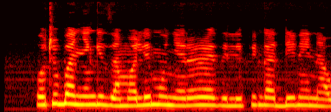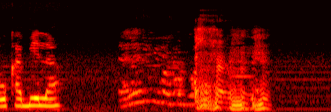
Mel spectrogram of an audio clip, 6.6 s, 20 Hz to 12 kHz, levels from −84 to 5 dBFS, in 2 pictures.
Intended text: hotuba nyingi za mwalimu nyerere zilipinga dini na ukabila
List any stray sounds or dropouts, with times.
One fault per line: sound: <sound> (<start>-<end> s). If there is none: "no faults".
sound: throat clearing (4.5-6.0 s)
